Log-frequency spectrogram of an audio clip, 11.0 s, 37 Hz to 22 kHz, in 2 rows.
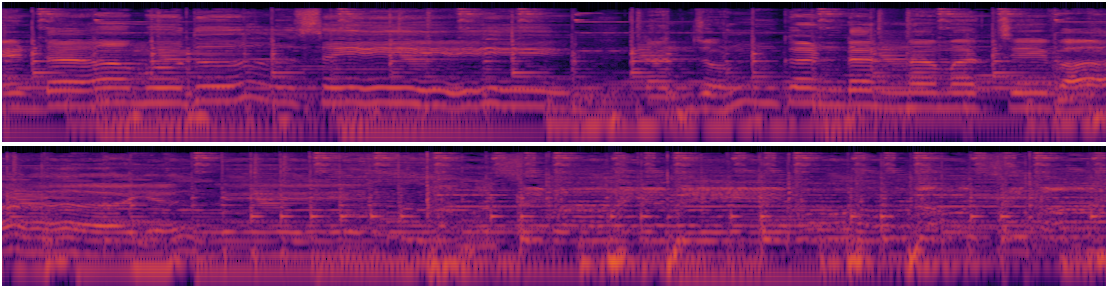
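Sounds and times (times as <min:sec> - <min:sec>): low drum beats: 0:00.0 - 0:11.0
steady drone: 0:04.0 - 0:11.0.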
